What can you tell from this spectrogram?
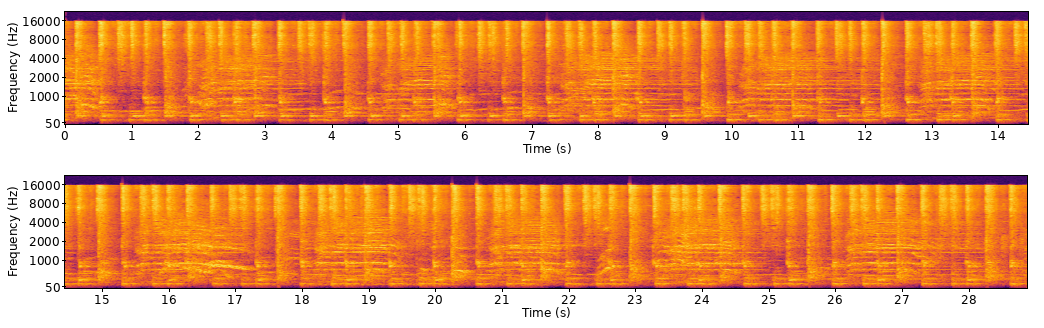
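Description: Capoeira angola roda music: berimbaus, pandeiros and an atabaque playing a steady rhythm, with group singing in phrases that recur every couple of seconds.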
